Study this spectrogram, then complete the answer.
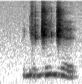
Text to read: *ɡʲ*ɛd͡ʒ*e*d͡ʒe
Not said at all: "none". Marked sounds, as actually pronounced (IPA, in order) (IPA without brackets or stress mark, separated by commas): ɡʲ, i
